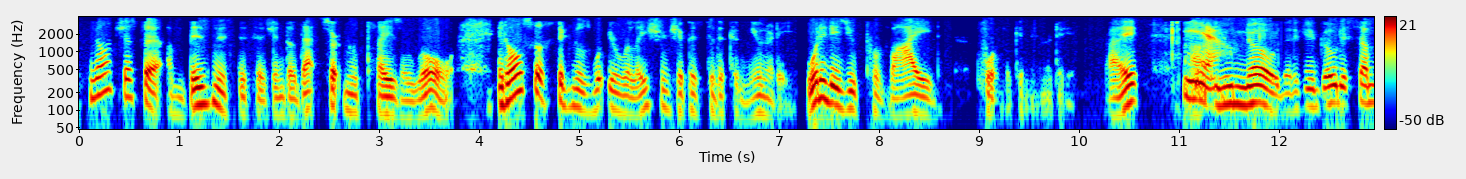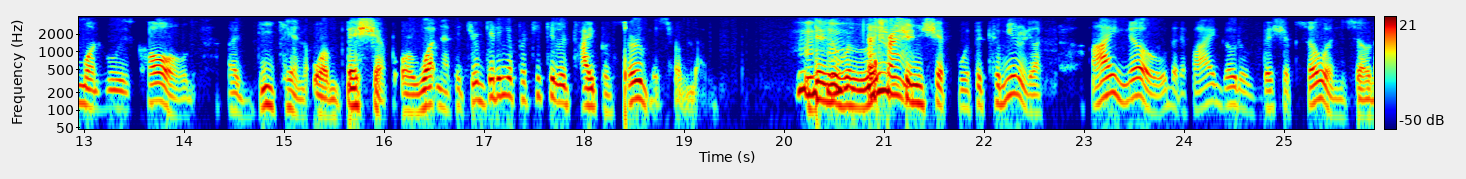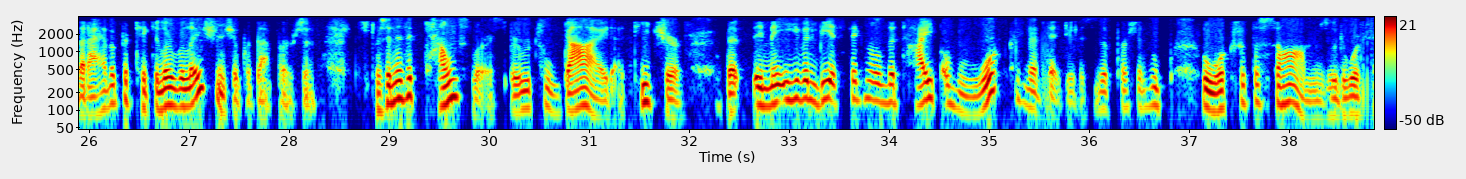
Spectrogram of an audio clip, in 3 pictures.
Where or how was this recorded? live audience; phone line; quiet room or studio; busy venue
phone line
